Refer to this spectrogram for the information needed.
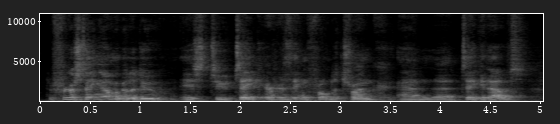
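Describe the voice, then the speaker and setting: With a Dutch accent, a man speaks at a moderate pace in a fairly high voice with lively intonation. Noticeable background noise and audible room echo surround him. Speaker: car restoration hobbyist. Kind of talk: tutorial. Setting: home garage. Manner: halting, many fillers.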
